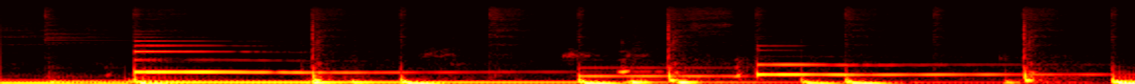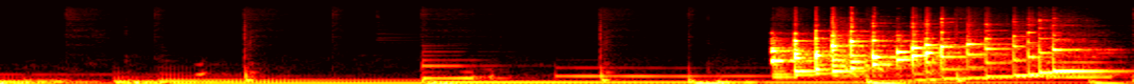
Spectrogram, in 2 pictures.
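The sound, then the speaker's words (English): A playful electronic page-turn signal for a read-aloud story: a sequence of bouncy, boinging synth tones stepping between pitches, ending in a bright, glittering chime-like shimmer. “I have a new sound to help you know when to turn the pages. Do you want to hear it? Okay, here goes.”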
